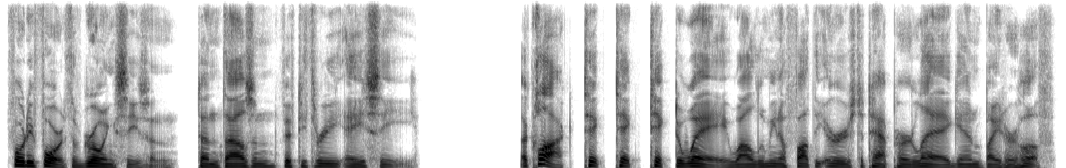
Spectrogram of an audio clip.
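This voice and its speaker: A man's voice: medium pitch, lively intonation, measured pace, darkish tone, no room sound, clean studio sound. A man reading a scripted story as an audiobook narrator.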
